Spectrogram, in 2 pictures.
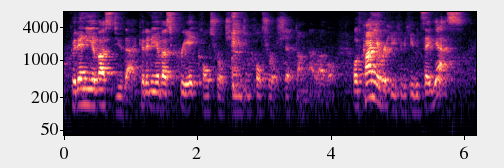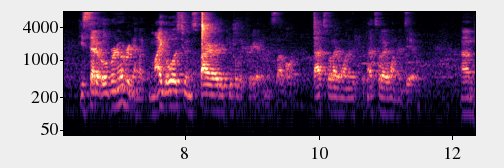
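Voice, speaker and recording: A man giving a casual live conference talk, rambling with lots of fillers and animated retellings. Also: mid-range voice. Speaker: conference speaker. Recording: very echoey hall with faint noise.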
